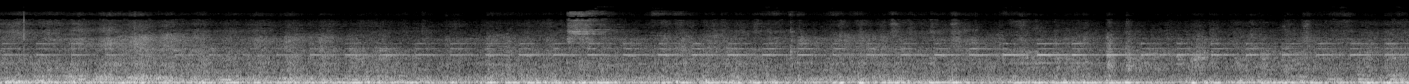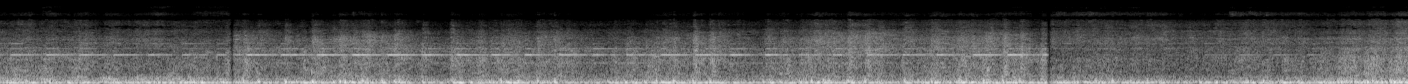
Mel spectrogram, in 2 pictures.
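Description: BNSF coal train passing close by: the trailing GE diesel locomotive goes by at the start, then a long string of coal hopper cars rolls past with a steady low rumble and wheel clatter over the rail joints. A steady high ringing tone runs through most of it and cuts off suddenly near the end.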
